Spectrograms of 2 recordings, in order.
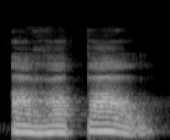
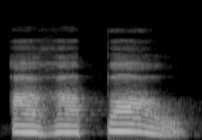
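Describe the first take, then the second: Both takes have the same delivery.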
